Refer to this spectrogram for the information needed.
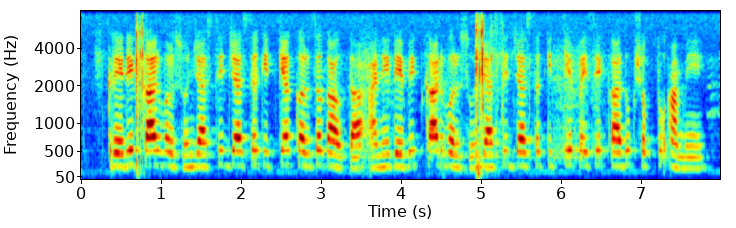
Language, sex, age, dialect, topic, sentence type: Marathi, female, 18-24, Southern Konkan, banking, question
